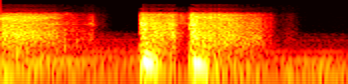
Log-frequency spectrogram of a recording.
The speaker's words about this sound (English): Palm trees begin falling down with a heavy thud as you wipe your eyes to find what's going on.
